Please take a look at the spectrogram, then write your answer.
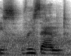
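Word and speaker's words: Rhysand: character I like re resend is apparently how you say it reent Reese not rise and Reen it's so weird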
